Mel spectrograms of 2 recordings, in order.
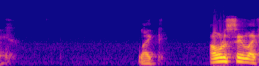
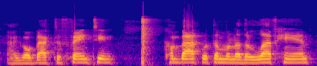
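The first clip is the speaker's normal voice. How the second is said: usual speaking voice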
